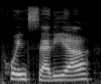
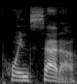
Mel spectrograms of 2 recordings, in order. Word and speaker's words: poinsettia: I pronounce it poinsettia, other people pronounce it poinsettia without the ia on the end.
